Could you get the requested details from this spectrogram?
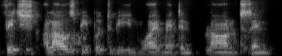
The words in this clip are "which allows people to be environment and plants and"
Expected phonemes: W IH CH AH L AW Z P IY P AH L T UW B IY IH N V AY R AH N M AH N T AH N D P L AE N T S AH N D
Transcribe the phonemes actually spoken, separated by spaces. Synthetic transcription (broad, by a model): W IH CH AH L AW Z P IY P AH L T UW B IY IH N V AY AH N M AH N T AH N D P L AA N T S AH N D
